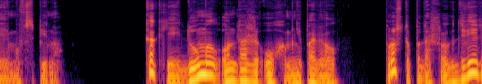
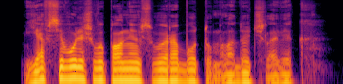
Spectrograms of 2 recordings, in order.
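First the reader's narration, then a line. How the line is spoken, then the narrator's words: Flat expressionless voice. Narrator (Russian): ничего не выражающим голосом проговорил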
